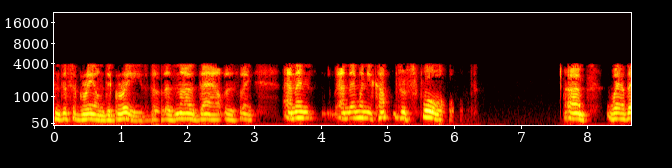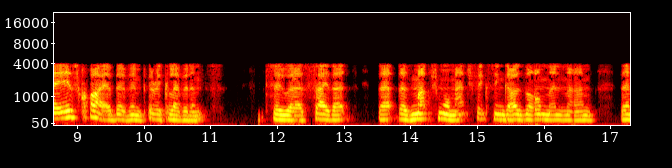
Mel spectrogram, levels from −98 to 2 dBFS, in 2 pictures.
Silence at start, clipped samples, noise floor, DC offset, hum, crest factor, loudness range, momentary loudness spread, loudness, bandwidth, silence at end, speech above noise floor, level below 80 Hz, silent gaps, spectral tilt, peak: 0 s; under 0.1%; -84 dBFS; under 0.1%; none; 20 dB; 3 LU; 12 LU; -25 LUFS; 4.2 kHz; 0 s; 59 dB; -62 dBFS; none; -4 dB/octave; -6 dBFS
